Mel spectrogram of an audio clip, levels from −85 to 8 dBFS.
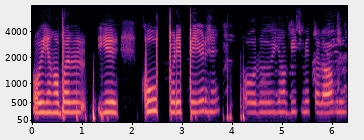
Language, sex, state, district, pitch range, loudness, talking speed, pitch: Hindi, female, Uttar Pradesh, Jyotiba Phule Nagar, 255-270 Hz, -17 LUFS, 135 wpm, 260 Hz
